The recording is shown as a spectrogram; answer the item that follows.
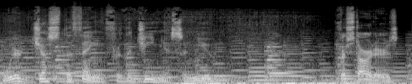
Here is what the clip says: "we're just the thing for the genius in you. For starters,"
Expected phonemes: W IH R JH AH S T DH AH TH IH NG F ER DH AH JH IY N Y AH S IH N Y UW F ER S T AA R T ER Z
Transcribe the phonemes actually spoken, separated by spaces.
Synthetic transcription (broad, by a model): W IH R JH AH S T DH AH TH IH NG F ER DH AH JH IY N Y AH S IH N Y UW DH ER S T AA R T ER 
